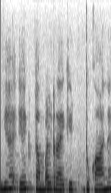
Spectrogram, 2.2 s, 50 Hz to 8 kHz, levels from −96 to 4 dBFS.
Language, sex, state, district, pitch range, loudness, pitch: Hindi, female, Bihar, Gopalganj, 230-250 Hz, -13 LUFS, 240 Hz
